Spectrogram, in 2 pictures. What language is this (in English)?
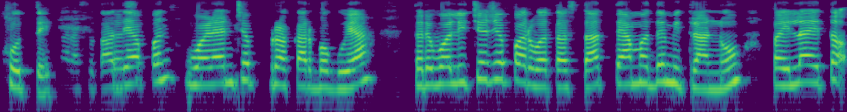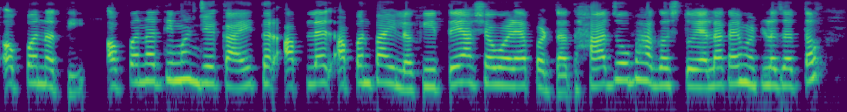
Marathi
